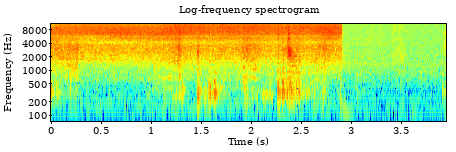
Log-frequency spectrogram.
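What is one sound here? A metal spoon scrapes and stirs in a pot.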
